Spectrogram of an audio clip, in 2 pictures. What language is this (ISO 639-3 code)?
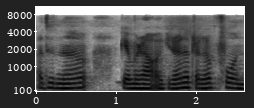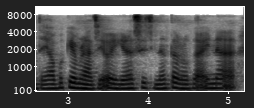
mni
